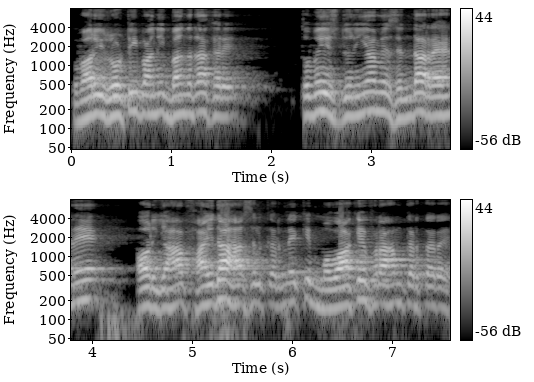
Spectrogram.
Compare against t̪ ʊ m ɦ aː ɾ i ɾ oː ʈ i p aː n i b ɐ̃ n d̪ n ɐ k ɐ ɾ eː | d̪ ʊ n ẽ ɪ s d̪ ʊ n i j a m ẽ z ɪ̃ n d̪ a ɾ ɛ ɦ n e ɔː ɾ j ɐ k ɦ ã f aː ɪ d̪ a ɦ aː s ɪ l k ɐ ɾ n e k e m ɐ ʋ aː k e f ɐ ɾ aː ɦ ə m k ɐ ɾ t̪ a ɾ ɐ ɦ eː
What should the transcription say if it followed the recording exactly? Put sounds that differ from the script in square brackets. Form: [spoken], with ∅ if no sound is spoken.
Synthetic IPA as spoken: t̪ ʊ m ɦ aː ɾ i ɾ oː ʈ i p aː n i b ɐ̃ n d̪ n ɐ k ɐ ɾ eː | [t̪] ʊ [m] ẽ ɪ s d̪ ʊ n i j a m ẽ z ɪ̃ n d̪ a ɾ ɛ ɦ n e ɔː ɾ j ɐ [∅] ɦ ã f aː ɪ d̪ a ɦ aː s ɪ l k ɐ ɾ n e k e m ɐ ʋ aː k e f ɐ ɾ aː ɦ ə m k ɐ ɾ t̪ a ɾ ɐ ɦ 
